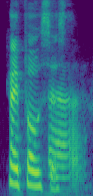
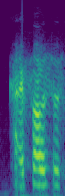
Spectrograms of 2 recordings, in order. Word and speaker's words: kyphosis: person has a kyos how do you say that uh kyphosis kyphosis okay I was gonna say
